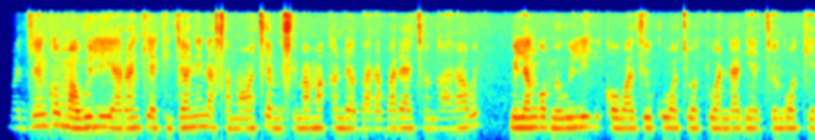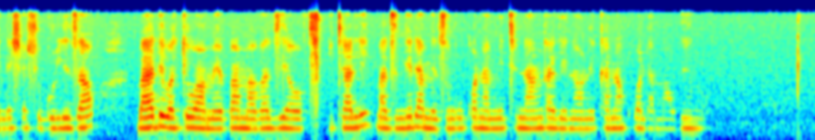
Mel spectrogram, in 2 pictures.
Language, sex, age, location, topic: Swahili, female, 18-24, Nairobi, health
